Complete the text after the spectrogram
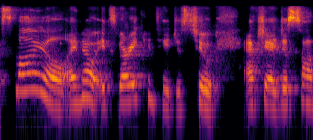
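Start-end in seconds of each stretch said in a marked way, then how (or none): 0.0-0.6 very high sing-song "Smile"; cheery command. Retold or imitated. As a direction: chirp it up high to cheer someone. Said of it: "I'm always like".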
